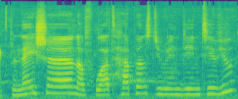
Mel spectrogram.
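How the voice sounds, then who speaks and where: With music playing in the background, a woman speaks in a French accent. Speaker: vocal coach, podcast host. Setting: music venue. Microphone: poor recording sound.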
